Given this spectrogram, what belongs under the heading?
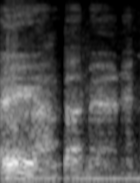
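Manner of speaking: slow, low mock-gravel Batman; old Batman doing new Batman; Adam West doing Bale. Shown as a demonstration. Retelling Adam West mocking Bale's Batman. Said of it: "old Batman doing new Batman".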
